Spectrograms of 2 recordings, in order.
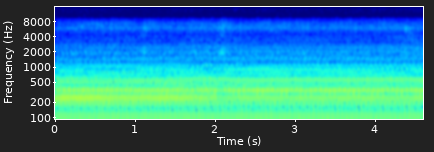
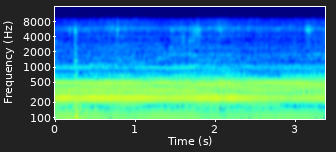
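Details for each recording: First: Philips HD847 coffee machine after cleaning a valve (previously heated but delivered no water): steady buzzing pump hum at even pitch for eight seconds during the rinse, then clean wind-down; pump working normally. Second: Philips coffee machine (HD847 series) that heats, grinds and runs its brew unit but delivers no water: steady buzzing pump drone, unchanging, as the clogged outlet valve holds back pressure so water doesn't pass.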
